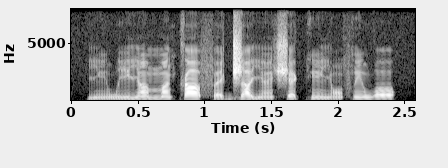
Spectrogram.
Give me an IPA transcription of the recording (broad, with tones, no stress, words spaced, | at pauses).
jĩ˨wi˨˦jã˦ mã˦ka˦˨ fɛ˨˦ d͡ʒa˦˨jɛ̃˨˦ ʃɛ˦kĩ˦˨ jɔ̃˨˦fĩ˦wɔ˦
